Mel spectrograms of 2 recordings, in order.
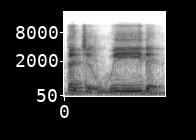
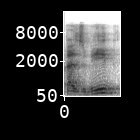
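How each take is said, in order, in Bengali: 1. মাঝের ব্যঞ্জনবর্ণটি w ধ্বনি। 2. মাঝের ব্যঞ্জনবর্ণটি v ধ্বনি। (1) "এটা একটা ইউনিক উচ্চারণ।" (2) "অনেকে বলেন বা লিখেছেন অনেক জায়গায়, কিন্তু এটা ঠিক না।"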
